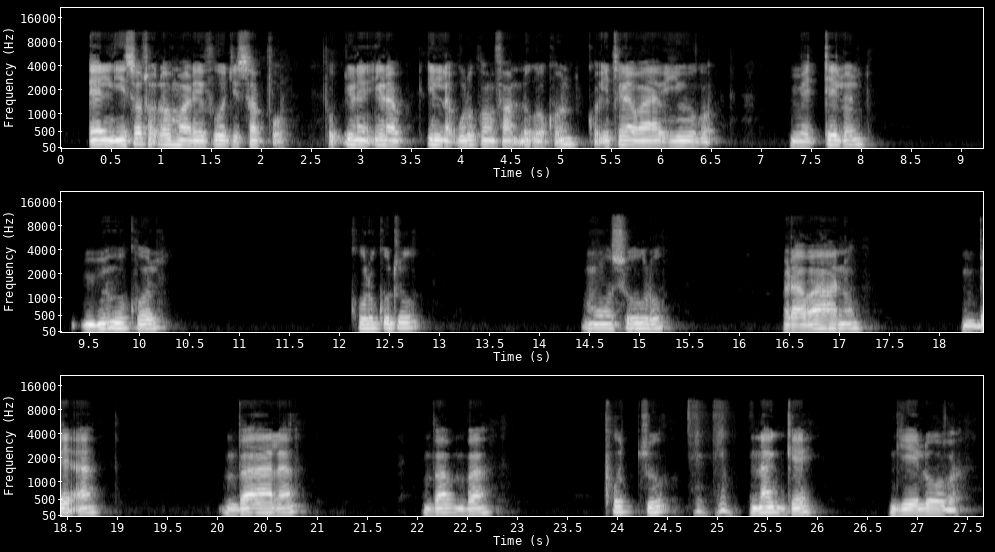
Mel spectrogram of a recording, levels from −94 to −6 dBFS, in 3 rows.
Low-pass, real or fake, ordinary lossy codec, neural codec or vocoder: none; fake; none; vocoder, 22.05 kHz, 80 mel bands, Vocos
